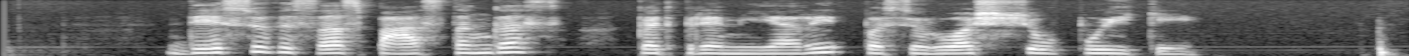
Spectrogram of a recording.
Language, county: Lithuanian, Šiauliai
